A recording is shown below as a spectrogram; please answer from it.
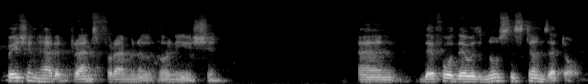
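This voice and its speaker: A neurosurgeon speaking over a video call gives an animated lecture and keeps throwing rhetorical questions at his audience. His tone is mellow and warm, and he talks at an average pitch. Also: poor audio. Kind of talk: webinar lecture.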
